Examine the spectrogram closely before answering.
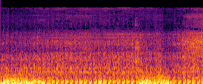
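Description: Honda motorcycle with a short aftermarket exhaust, its engine running at low revs with an evenly pulsing exhaust note.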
